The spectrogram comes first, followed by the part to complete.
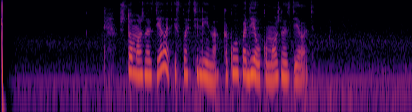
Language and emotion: Russian, neutral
